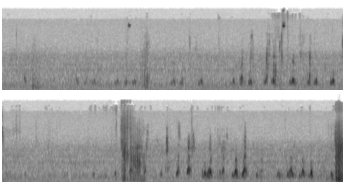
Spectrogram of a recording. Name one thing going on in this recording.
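Small birds peck and scratch at snow, with soft taps.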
